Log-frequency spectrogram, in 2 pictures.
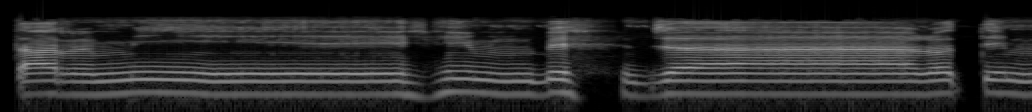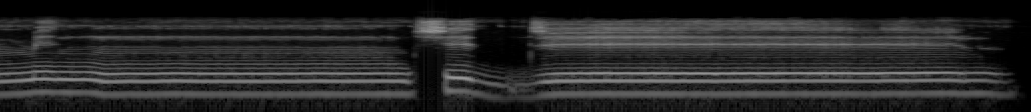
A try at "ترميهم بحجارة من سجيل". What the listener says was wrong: মাশাআল্লাহ, খুব সুন্দর পড়েছেন।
